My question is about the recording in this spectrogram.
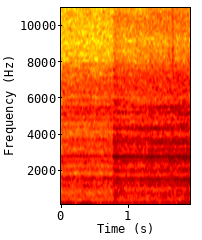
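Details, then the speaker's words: Diesel heater with exhaust full of sharp bends, routed into ventilation: deep rumble surging and fading unevenly over a couple of seconds; unstable combustion, viewers suspect the exhaust routing, so it is being removed to test. "all right folks it is acting kind of weird still making that noise a few people have said that it's because I have sharp bends in my exhaust and that my exhaust isn't running straight down"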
